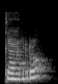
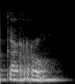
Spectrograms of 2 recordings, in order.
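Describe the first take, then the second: First: "Carro" stressed on CA, rising as a question; stress on first syllable. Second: "carro" stressed on its final RRO; stress on last syllable. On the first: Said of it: "Ka is my stressed syllable". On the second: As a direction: push the stress to the end of "carro". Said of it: "Which one is my". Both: Shown as a demonstration.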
